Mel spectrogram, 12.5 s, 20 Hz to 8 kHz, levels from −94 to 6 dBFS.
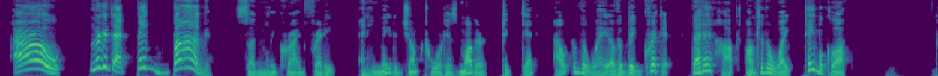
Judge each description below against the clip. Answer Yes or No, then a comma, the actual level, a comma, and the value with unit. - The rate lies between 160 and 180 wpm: Yes, average, 170 wpm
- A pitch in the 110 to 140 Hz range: Yes, low, 135 Hz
